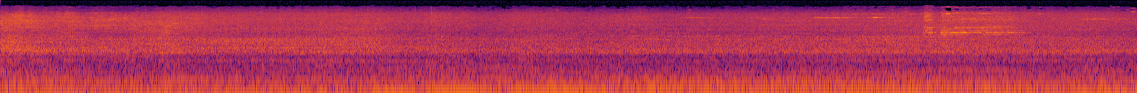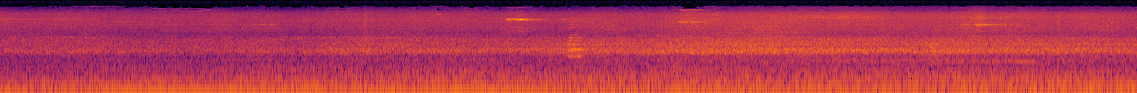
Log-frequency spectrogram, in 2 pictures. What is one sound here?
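Tyres roll on the road with a steady low rumble.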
